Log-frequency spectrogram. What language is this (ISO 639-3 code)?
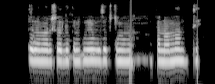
pus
